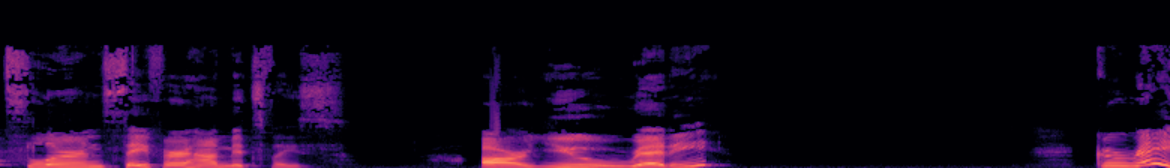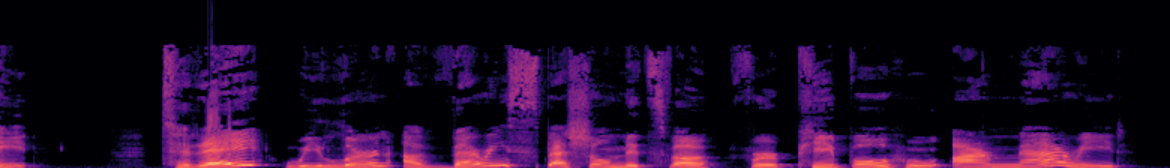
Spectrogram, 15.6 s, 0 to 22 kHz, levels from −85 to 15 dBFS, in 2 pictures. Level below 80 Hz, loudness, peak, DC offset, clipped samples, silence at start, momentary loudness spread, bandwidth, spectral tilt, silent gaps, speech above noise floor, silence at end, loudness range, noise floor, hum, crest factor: -56 dBFS; -17 LUFS; 0 dBFS; under 0.1%; under 0.1%; 0.05 s; 12 LU; 16.5 kHz; -4.5 dB/octave; none; 59 dB; 0.35 s; 7 LU; -76 dBFS; none; 18 dB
